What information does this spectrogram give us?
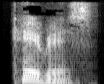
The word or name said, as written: Charis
